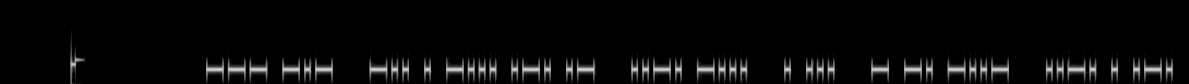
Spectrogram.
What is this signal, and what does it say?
Morse code, heard as a keyed tone, about 22 wpm, 700 Hz. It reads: OK DEBRA FB ES TNX FER
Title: Practice QSO - Exchange 2 - Info - 22wpm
